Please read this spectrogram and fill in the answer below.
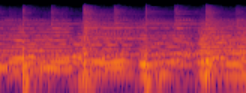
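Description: Button concertina playing a melody over sustained reedy chords, with a steady beat of sharp strokes about twice a second.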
